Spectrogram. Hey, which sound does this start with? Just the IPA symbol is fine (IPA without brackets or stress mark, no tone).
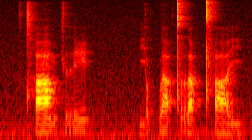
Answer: tʰ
